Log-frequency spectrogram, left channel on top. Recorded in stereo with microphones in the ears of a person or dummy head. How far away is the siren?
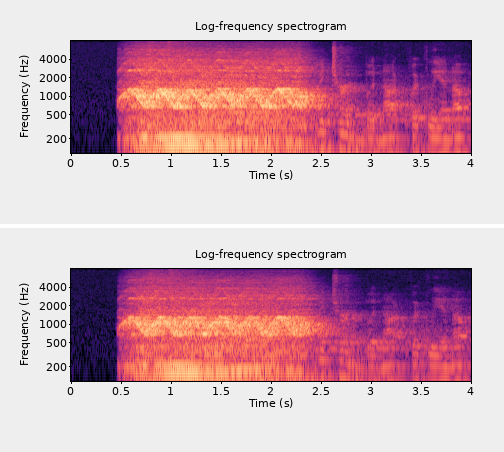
About 5.5 m.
